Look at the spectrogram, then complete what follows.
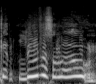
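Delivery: put-on shouting child voice. Imitating a studio shouting about AI: imitating Larian shouting. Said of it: "just shouting in the room".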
